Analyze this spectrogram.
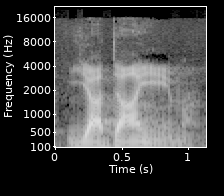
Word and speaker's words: yadayim: two hands i'd say yadayim so yad and then i'm going to add this ayim sound on the end yad i'm so that means two hands well this is sha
